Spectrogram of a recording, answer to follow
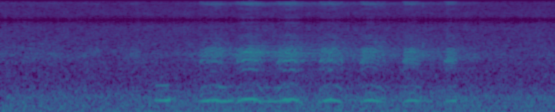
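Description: Swans calling faintly: a quick series of about seven short honks, starting about a second in and lasting a couple of seconds.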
